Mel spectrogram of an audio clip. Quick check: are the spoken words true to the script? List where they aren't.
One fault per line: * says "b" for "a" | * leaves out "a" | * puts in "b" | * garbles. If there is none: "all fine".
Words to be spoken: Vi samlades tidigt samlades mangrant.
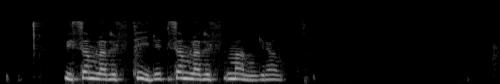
all fine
